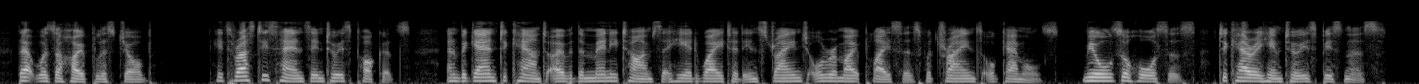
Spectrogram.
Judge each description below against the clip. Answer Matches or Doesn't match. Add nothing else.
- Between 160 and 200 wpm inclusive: Matches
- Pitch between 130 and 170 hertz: Matches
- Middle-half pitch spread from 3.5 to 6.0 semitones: Doesn't match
